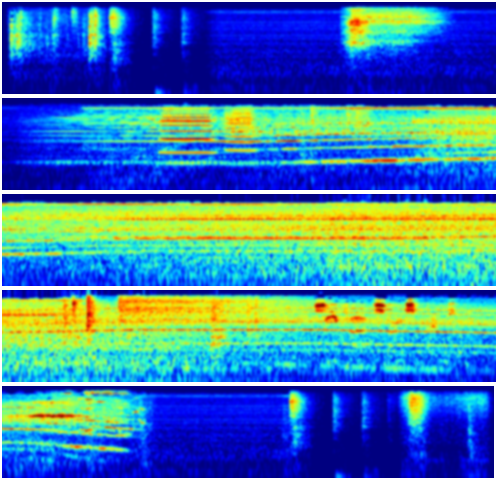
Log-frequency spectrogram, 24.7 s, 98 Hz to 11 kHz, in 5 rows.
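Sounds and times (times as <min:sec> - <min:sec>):
DB BR185 SBB Re482 BLS Re485 electric locomotives: 0:05.0 - 0:21.4.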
